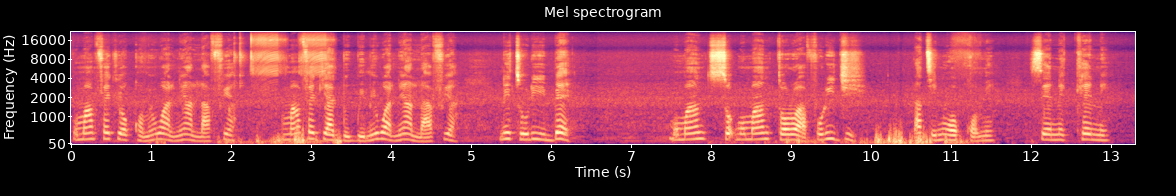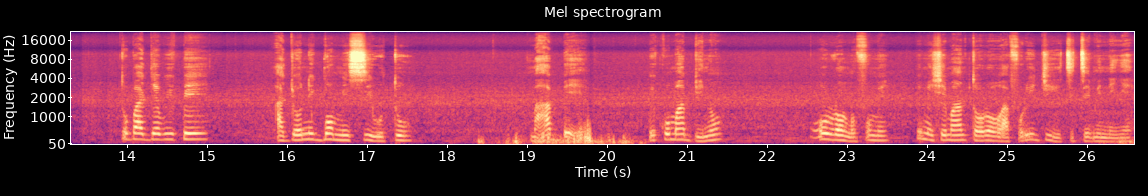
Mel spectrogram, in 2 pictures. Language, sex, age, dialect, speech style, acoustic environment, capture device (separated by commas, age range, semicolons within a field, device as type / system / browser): Yoruba, female, 25-34, Nigeria - Lagos Yoruba, happy, appliances, mobile / Linux / Chrome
